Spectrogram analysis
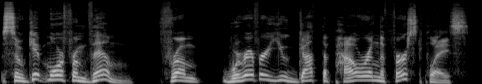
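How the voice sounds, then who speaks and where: A man's voice: high voice, big pitch swings, unhurried, a bit bright, no room sound, clean studio sound, voice pushed up, heavily acted. A man voicing a frustrated, incredulous young human abductee in a visual novel, questioning indignantly. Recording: clear music behind the voice.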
